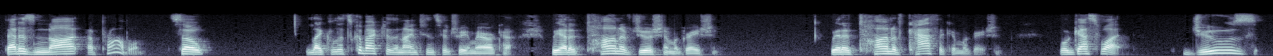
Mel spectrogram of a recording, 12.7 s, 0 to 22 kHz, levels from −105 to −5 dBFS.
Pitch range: 110-145 Hz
